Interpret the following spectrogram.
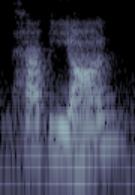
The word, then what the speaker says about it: papillon: name for the dreads it's pronounced papillon is it really pappy yawn on oh they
